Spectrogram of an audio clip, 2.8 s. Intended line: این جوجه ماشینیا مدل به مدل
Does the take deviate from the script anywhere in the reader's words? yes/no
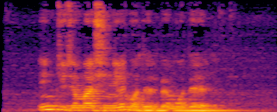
no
